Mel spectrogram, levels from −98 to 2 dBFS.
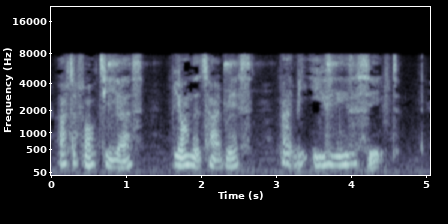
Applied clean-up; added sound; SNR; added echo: none; Tambourine; 9 dB; none.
